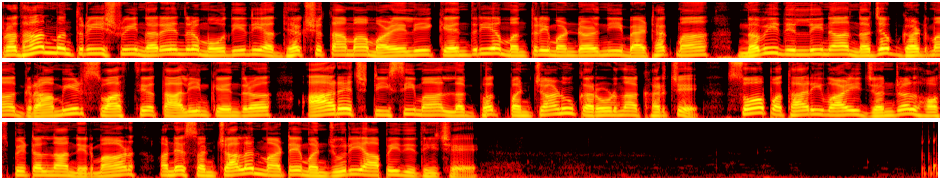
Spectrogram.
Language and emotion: Gujarati, neutral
